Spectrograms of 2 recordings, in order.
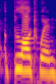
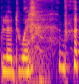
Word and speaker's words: Blodwyn: Yeah, no, yeah, Blodwyn, not Bloodwyn. Can be pronounced Bloodwyn, but it's Blodwyn.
